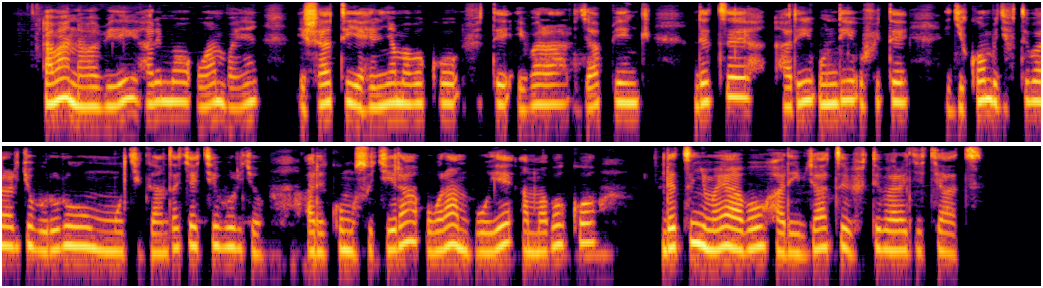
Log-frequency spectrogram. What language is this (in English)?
Kinyarwanda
